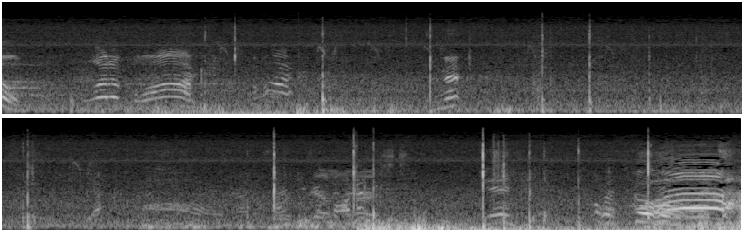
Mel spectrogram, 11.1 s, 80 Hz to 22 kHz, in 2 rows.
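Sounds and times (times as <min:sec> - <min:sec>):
people calling out: 0:10.0 - 0:11.0.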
